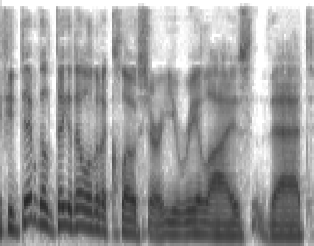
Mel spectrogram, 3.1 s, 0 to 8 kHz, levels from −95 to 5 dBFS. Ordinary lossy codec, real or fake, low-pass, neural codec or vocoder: MP3, 48 kbps; fake; 7.2 kHz; codec, 16 kHz, 4.8 kbps, FACodec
